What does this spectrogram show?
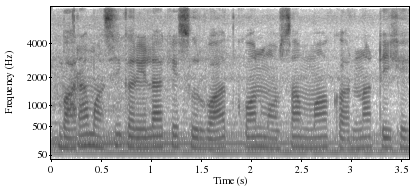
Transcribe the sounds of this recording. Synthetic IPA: baːɾamaːsikɐɾeːlakesʊɾuaːt̪kɔːnmɔːsãmãkɐɾnaʈʰiːkɦɛː

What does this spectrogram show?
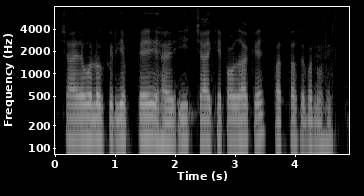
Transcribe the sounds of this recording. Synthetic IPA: t͡ʃaːɦeoɡoloːɡpʰɪɾjepeɦɛit͡ʃaːjkepɔːd̪ʱakepət̪ːasebənoɦɛː

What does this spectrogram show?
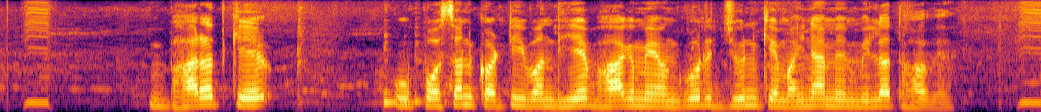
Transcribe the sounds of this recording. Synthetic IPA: bʱaɾət̪ke | uposənkəʈibənd̪ʱijebʱaɡmeəŋɡuɾd͡ʒunkeməɦinamemilət̪ɦɔbe

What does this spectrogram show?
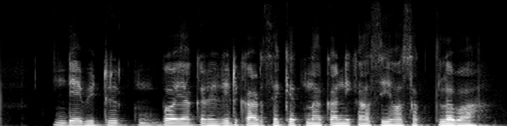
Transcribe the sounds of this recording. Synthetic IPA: ɖebiʈbojakɾeɖiʈkaɾɖseket̪nakanɪkasiɦosəkt̪leba̰ː

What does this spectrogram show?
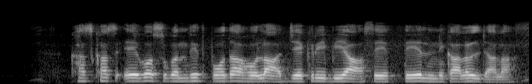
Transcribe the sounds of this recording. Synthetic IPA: kʰəskʰəseːɡosʊɡə̃nd̪ʱɪt̪pɔːd̪aɦoːlaːd͡ʒeːkɾibijaset̪eːlnɪkaːləld͡ʒaːlaː

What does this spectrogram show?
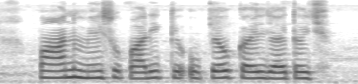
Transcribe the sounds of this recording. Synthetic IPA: panmẽsupaɾikeʔʊpjoɡ̚kəɾeld͡ʒajt̪əjt͡ʃʰ

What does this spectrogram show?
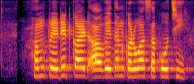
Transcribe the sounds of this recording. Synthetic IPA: həmkɾeɖiʈkaɾɖaʋed̪ənkəɾʋaʃəkot͡ʃʰi

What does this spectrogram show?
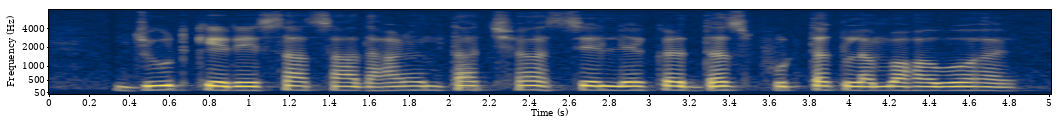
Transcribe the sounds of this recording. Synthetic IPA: d͡ʒuːʈkeɾeːsasaːd̪ʱaːɾənt̪at͡ʃʰəseleːkəɾd̪əspʰuːɾt̪əklə̃mbaɦoboɦɛː

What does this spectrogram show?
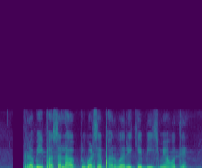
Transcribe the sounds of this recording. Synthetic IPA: ɾəbipʰəsəlɦaːk̚ʈuːbəɾsepʰɐɾwəɾikebiːt͡ʃmẽɦoːt̪eː

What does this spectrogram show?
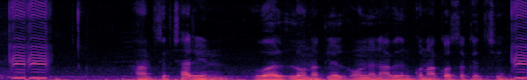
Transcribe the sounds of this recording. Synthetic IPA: həmsikt͡ʃʰaɾinʋalːonəklelo̰nlaɪnabed̪ənkonakɔsəkɛt̪t͡ʃʰi

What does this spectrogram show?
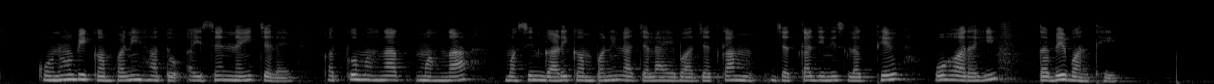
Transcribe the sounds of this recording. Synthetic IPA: koːnõbʱikɐ̃mpəniɦə̃t̪oʔɐɪsennɐɦĩt͡ʃɐlekət̪̚koməɦməɦŋɡaməsiːnɡaːɽikə̃mpənilat͡ʃɐlaebɐɾd͡ʒ | d͡ʒɐt̪̚kad͡ʒɪnɪsləɡ̚t̪ʰeoɦəɾəɦit̪əbʱebə̃nt̪ʰeː

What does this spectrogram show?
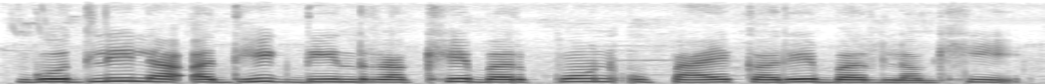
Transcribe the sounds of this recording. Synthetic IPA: ɡod̪lilaʔəd̪ʱikd̪inɾəkʰebəɾkonupajkəɾebəɾləɡʱi

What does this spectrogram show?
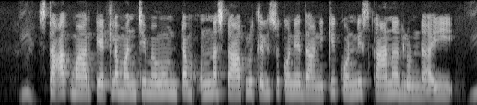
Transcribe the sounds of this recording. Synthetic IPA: sʈaːkmaːɾkeʈlɐmɐɲt͡ʃimemuɳʈɐmṵnːɐsʈaːklut̪e̞lusukoneːd̪aːnikiko̞nːiskaːnɐɾluɳɖaːji

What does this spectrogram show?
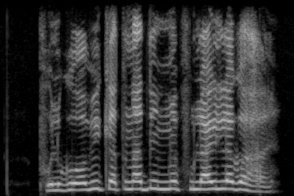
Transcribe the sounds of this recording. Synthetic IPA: pʰʊlɡobʱiket̪nad̪ɪnmẽpʰulaːiləɡaɦɛː

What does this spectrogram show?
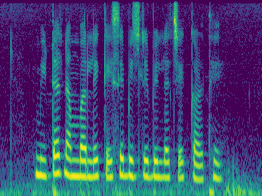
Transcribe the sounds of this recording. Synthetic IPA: miːʈəɾnɐ̃mbəɾlekɛːsebɪd͡ʒlibɪlɐt͡ʃeːkːɐɾt̪ʰeː

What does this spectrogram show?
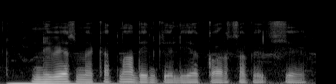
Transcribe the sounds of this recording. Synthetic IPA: niʋesmẽket̪nad̪inkelijekəɾsəkɛt̪t͡ʃʰie

